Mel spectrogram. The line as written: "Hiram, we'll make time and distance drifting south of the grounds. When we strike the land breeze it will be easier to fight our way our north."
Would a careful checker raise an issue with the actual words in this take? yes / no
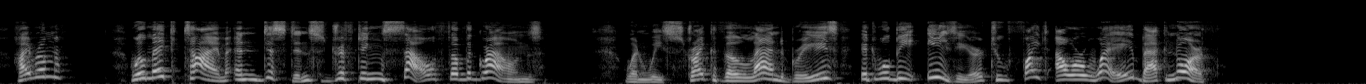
yes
